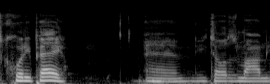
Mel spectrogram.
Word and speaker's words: Kwity Paye: Kwity Paye.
